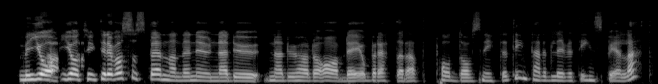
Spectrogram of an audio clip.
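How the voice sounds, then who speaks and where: A woman's plain, everyday voice at a medium pitch, with hardly any pauses. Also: ordinary pitch variation, fairly quick pace, dry, close sound with no echo. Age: 50s. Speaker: podcast co-host. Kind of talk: casual chat. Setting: sitting on the floor in a cottage.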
